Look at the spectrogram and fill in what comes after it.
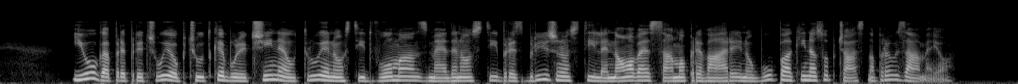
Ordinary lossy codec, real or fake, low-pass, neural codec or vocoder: none; fake; none; codec, 16 kHz, 2 kbps, X-Codec, WavLM features, trained on Multilingual LibriSpeech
